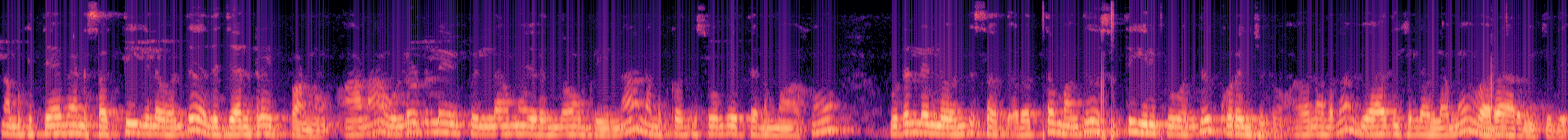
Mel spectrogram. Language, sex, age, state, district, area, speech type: Tamil, male, 18-30, Tamil Nadu, Pudukkottai, rural, spontaneous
